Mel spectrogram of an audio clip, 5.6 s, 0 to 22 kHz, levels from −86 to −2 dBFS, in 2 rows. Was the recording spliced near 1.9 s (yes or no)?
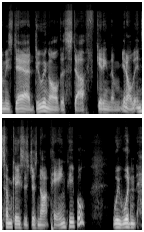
yes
